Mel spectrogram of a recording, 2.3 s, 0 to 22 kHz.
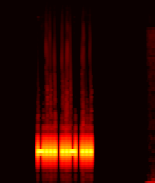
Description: Morse code, heard as a keyed tone, about 39 wpm, 700 Hz. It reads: BUS
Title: Sentences from Top 1000 Words - Review Part 6 - New Word Drill - 40wpm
